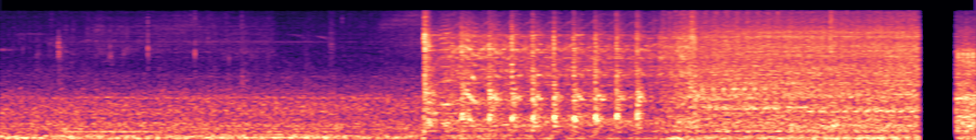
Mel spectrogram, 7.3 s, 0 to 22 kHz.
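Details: Car after replacing a GM Saab Garrett GT1752 turbo, cranked until the oil pressure light went out, then first start: cranks about two seconds, fires and settles into a steady even idle with no knocks or rattles; normal.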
